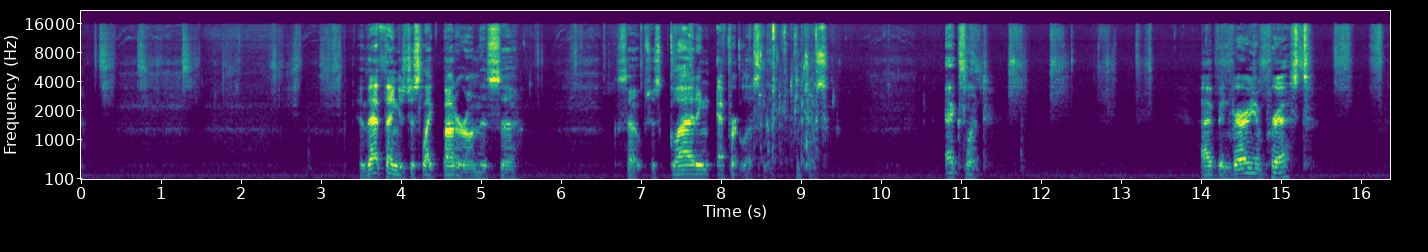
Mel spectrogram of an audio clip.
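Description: A razor scrapes through stubble.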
